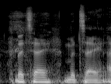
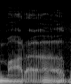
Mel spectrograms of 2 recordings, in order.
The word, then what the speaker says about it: Matei: How do you pronounce his last name? – Matei. – I thought it was Mata, but he's more like you.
